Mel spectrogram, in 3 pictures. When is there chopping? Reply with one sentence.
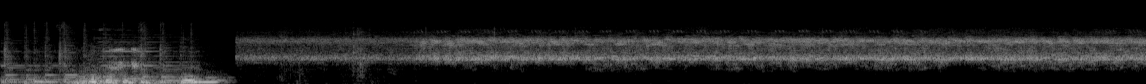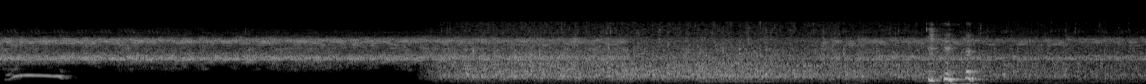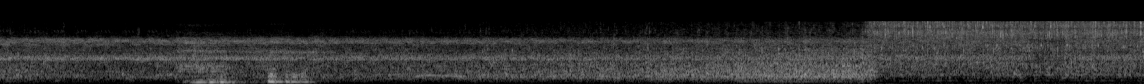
The chopping can't be heard in this clip.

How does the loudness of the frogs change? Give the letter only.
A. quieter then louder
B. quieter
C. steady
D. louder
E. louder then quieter
B.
